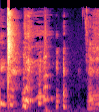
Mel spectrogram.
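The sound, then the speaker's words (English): A sharp whip-crack snap rings out, voiced by someone imitating a cartoon whip like the one in Johnny Test, followed by a few short vocal bursts and quick sounds before a brief pause. “Like a Johnny Test whip.”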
